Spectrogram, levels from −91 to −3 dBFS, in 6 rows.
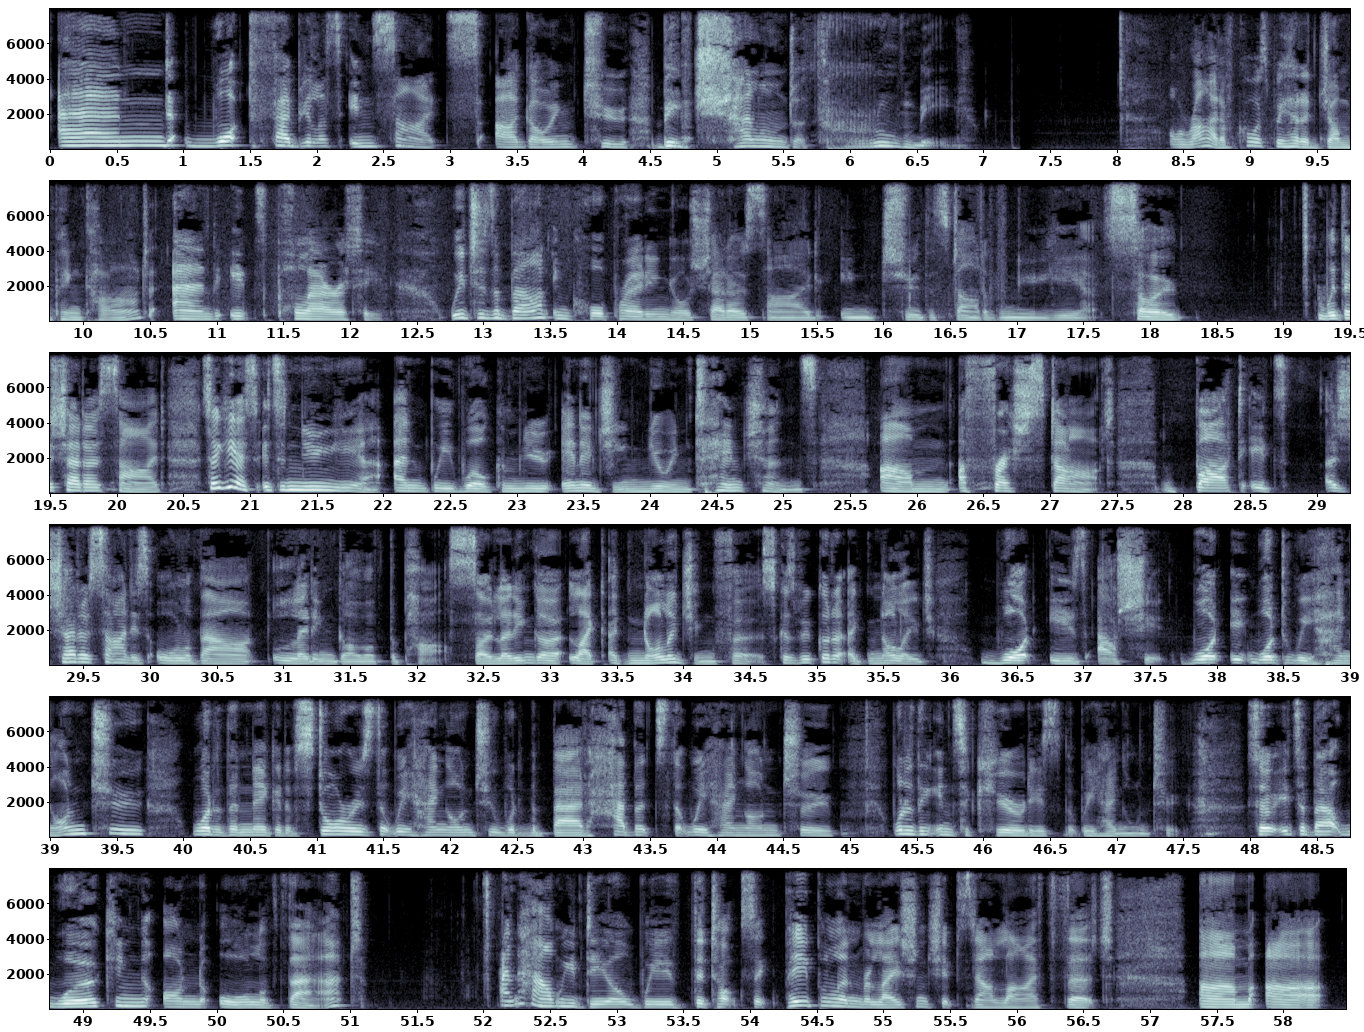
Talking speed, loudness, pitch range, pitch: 150 wpm, -21 LUFS, 130-175 Hz, 150 Hz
